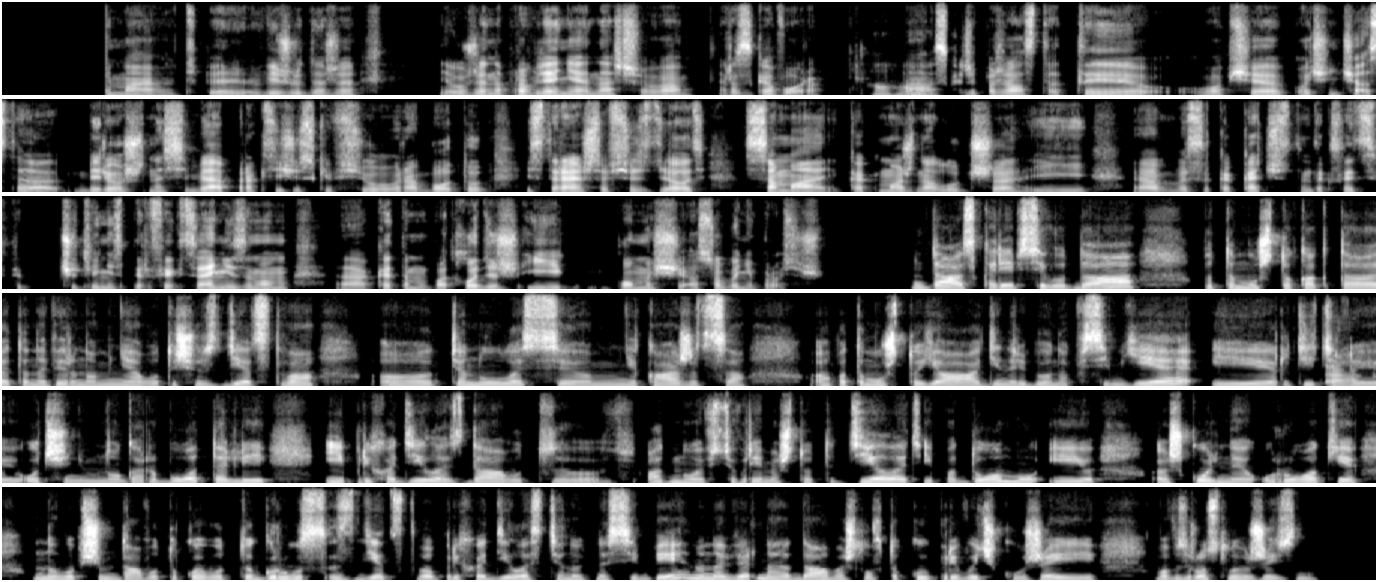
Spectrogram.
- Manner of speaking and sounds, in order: "Понимаю" said as "пимаю"; teeth sucking; tapping; inhale; inhale; inhale; inhale; inhale; inhale; inhale; inhale
- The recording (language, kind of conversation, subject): Russian, advice, Как научиться принимать ошибки как часть прогресса и продолжать двигаться вперёд?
